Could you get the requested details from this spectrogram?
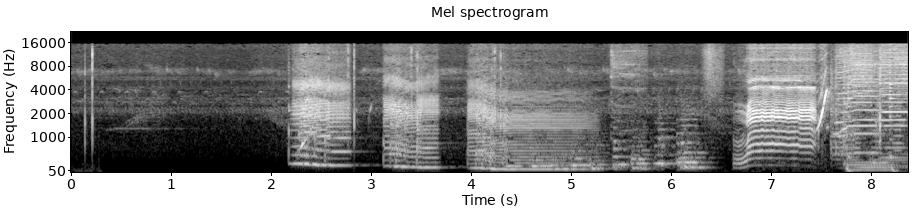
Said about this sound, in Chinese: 好主意！快帮我把山羊叫出来吧。说咩！再来一次。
